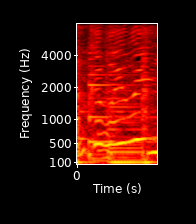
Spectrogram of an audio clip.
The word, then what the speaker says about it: ukulele: No, it's pronounced That's the correct pronunciation, is ukulele. – Yeah. – If you pronounce it ukulele, you ain't local, brudda.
